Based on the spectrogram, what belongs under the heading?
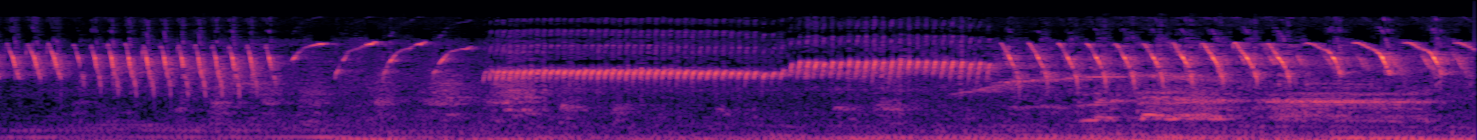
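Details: Canary singing to stimulate other canaries: fast pulsed trills, a few swept whistles, a sustained steady whistled tone, then renewed rapid chirping trills over a noticeable low background hum.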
